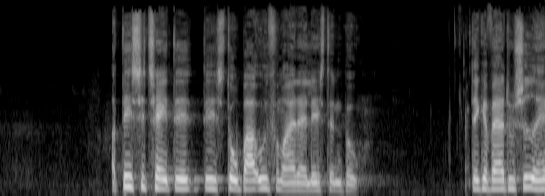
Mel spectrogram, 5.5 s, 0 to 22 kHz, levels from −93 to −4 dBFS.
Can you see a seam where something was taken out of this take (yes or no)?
no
